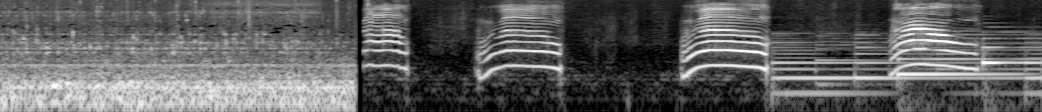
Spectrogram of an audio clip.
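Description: A steady noisy background cuts off suddenly. It is followed by four drawn-out animal calls, each rising then falling in pitch, and music comes in under the last of them.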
